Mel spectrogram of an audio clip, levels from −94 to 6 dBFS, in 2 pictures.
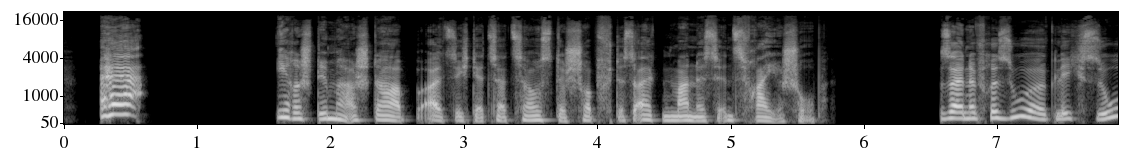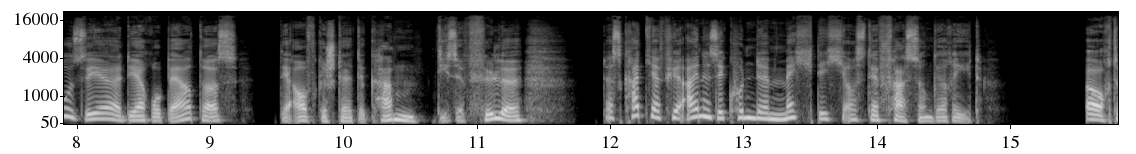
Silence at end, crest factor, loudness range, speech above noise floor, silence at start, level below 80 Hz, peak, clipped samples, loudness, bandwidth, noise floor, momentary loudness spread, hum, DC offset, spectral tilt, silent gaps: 0 s; 18 dB; 2 LU; over 71 dB; 0.25 s; -60 dBFS; -2 dBFS; under 0.1%; -19 LUFS; 18.5 kHz; under -90 dBFS; 9 LU; none; under 0.1%; -5 dB/octave; none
